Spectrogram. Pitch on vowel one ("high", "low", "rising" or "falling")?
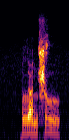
rising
